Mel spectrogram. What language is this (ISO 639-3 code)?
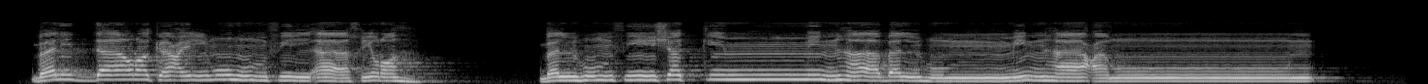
ara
